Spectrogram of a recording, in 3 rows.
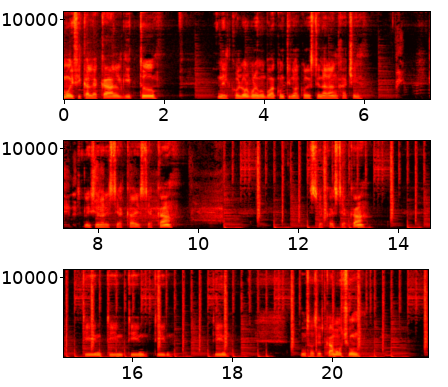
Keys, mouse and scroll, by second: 1.0 Tab, 1.4-3.2 scroll up 2, 3.4-3.7 shift+middle drag, 5.2 click, 5.9 shift+click, 7.1 shift+click, 7.7 shift+click, 8.3 shift+click, 9.0 shift+click, 9.6-10.8 middle drag, 11.1 middle click, 12.2 shift+click, 12.5 shift+click, 13.5-13.9 shift+middle drag, 14.7 shift+click, 15.3 shift+click, 15.8 shift+click, 16.4 shift+click, 17.2 shift+click, 18.0-18.4 scroll up 2, 18.7-19.2 shift+middle drag, 20.0 shift+click, 20.8 shift+click, 21.7 shift+click.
